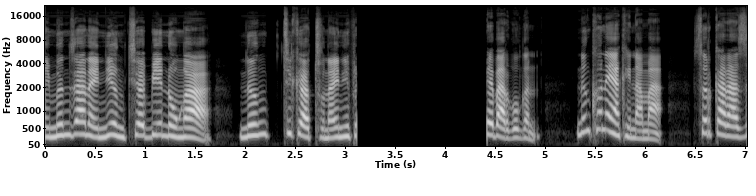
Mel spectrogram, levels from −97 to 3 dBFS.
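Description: At 3.11 s the speech cuts off mid-flow and the output falls silent for about 1.3 s, until 4.42 s. This is a playback stall, most likely the player running dry of buffered data or its output thread being blocked. On a waveform the signal drops abruptly to a flat line with no fade. The spectrogram shows a clean vertical edge into a fully empty band across all frequencies, then an equally sharp restart.

From 4.42 s to the end, the player runs a catch-up at higher speed. It resamples its backlog at 1.15 times normal rate to recover the lost time, so the speech sounds hurried and lifted in pitch by about two semitones. The spectrogram shows harmonics and formant bands shifted upward and syllables packed closer together. On the waveform, envelope peaks are spaced tighter than before the gap.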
